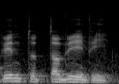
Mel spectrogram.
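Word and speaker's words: بنت طبيب: Jadi cara membacanya adalah bintu tabibi.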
